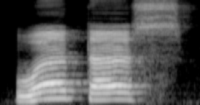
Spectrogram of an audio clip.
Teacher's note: karena kita berhenti di sini bacanya maka h-nya harus disukun disukunkan, dimatikan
